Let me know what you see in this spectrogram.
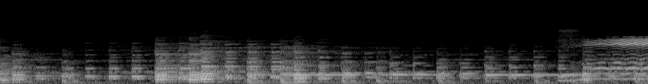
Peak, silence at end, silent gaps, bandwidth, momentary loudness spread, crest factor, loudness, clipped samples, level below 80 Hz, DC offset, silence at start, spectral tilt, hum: -8 dBFS; 0 s; none; 5.4 kHz; 10 LU; 18 dB; -28 LUFS; under 0.1%; -46 dBFS; under 0.1%; 0 s; -10.5 dB/octave; none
